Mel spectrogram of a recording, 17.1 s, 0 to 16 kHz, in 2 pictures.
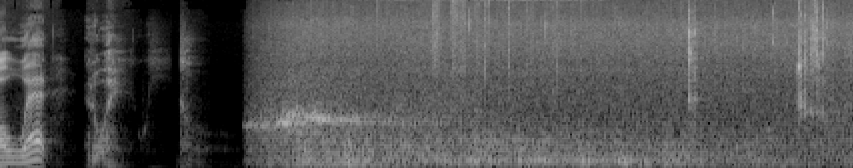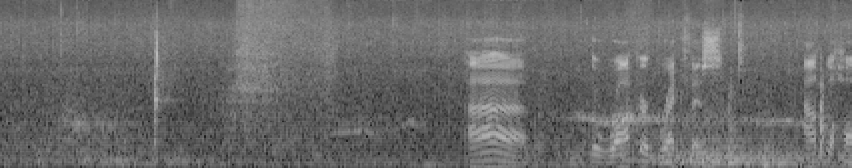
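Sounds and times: rolling thunder: 2.5s - 17.0s
steady rain: 2.5s - 17.0s.

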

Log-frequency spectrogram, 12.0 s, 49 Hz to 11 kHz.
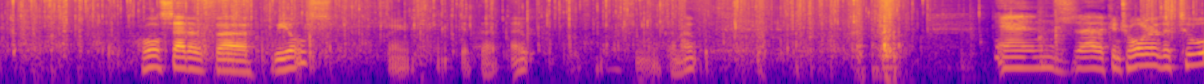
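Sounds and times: plastic bag crinkling: 0.0s - 9.9s, 11.2s - 12.0s
cardboard box rustling: 5.3s - 9.2s.

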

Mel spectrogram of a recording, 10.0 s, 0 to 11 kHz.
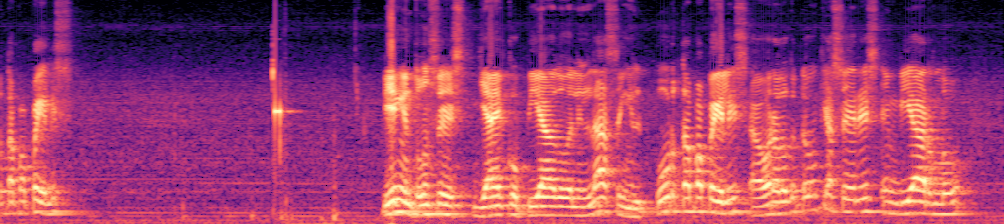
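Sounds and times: person speaking: 3.8s - 9.8s.

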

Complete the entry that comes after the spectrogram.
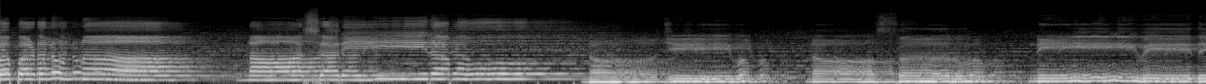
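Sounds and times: man singing a slow chant: 0.0s - 12.0s.

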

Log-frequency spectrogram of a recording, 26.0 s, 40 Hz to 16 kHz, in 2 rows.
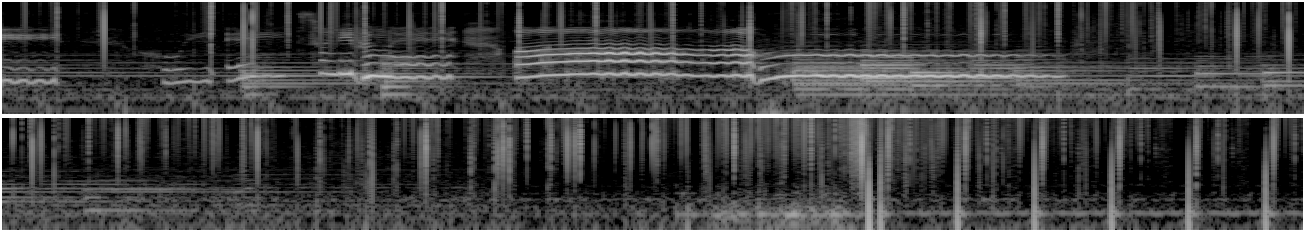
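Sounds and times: record crackles and clicks: 0.0s - 26.0s.

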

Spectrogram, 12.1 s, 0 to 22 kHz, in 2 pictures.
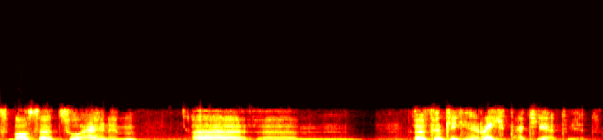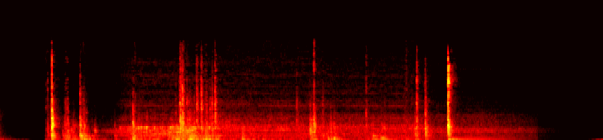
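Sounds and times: tape deck mechanical clicks: 6.5s - 11.5s
motor whirring: 6.5s - 11.7s.

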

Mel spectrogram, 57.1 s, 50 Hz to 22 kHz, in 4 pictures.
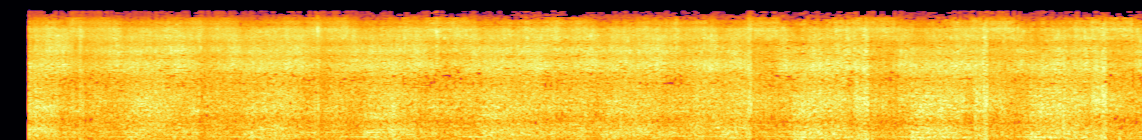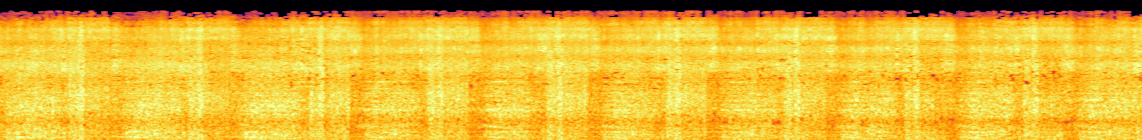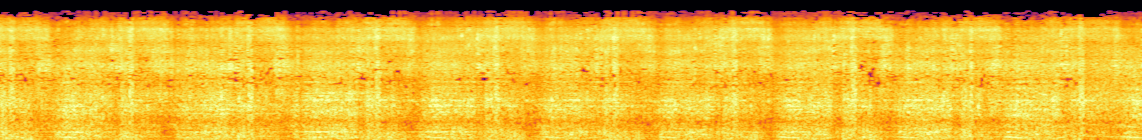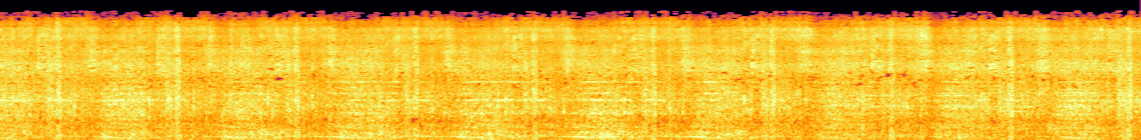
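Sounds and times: machine clacks: 0.4s - 57.0s
packaging machine hiss: 0.4s - 57.0s.

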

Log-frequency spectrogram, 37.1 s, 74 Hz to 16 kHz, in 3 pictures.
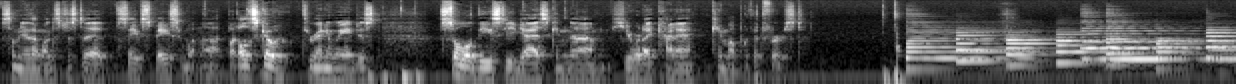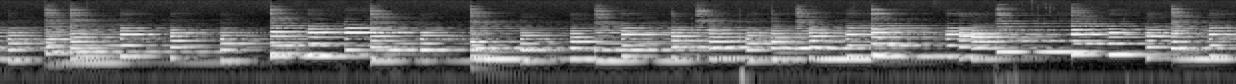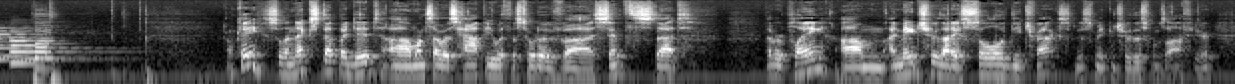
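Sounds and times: synthesizer melody: 8.9s - 26.1s.

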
